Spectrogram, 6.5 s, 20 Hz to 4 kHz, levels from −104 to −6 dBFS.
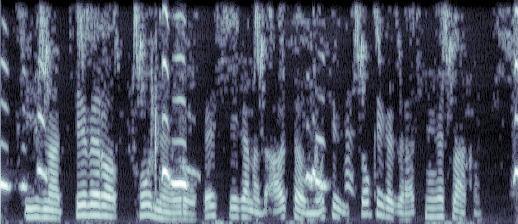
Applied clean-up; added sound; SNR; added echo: classical method spectral subtraction.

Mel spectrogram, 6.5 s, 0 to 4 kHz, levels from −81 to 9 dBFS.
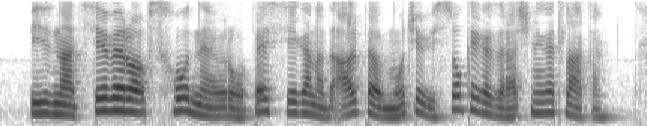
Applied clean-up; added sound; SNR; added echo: none; none; none; none.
